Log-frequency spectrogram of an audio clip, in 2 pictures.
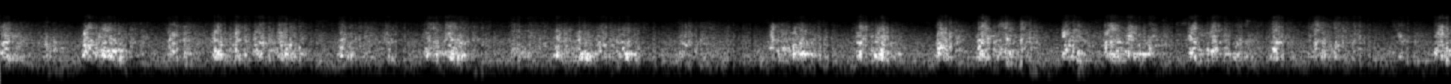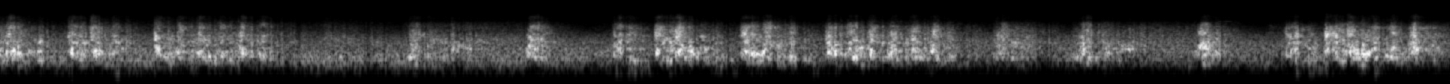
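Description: A large group of frame drums beats together in a loud, fast rhythm, echoing in a big hall.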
